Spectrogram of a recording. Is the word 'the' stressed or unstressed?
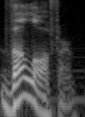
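unstressed. The word 'the' is unstressed and reduced. The speaker calls it wrong. "It's not the law firm"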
